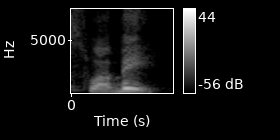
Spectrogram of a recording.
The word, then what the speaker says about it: suave: es un diptongo soir cuál es la sílaba que suena más fuerte suave no es suave si no es suave aquí está la mayor intensidad de voz sensual muy bien entonces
